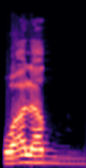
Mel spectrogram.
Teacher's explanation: dalam membaca mad lazim kilmi mutsaqqal sedikit dihentak untuk menandakan bahwa huruf setelahnya itu adalah huruf yang bertasydid sehingga jelas di situ.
